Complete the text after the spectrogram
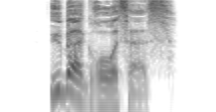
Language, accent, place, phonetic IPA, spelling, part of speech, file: German, Germany, Berlin, [ˈyːbɐɡʁoːsəs], übergroßes, adjective, De-übergroßes.ogg
- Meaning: strong/mixed nominative/accusative neuter singular of übergroß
